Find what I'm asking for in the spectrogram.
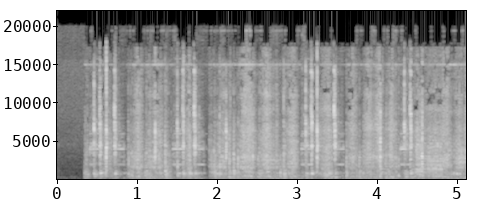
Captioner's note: Cricut machine cutting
